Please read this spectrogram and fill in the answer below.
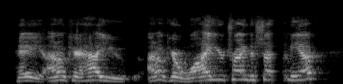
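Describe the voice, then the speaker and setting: A man speaks loudly at a fairly quick pace. His tone is bright and sharp. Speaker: tech industry manager and mentor. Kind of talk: webinar talk. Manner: hesitant with many fillers.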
